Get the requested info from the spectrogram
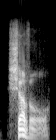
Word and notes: shovel: British English

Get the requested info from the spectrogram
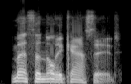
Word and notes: methanoic acid: British English

